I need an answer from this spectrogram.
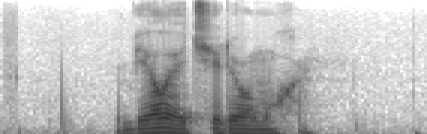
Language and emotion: Russian, neutral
